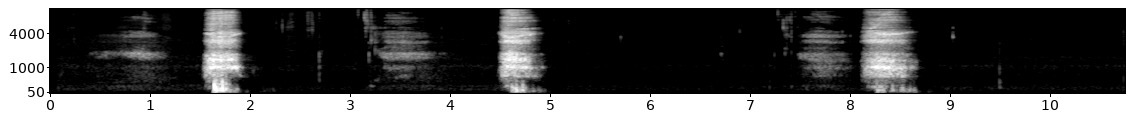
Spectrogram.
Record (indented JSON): {
  "exhalation_length": "10.8 s",
  "exhalation_amplitude": 32767,
  "exhalation_signal_mean_std_ratio": 0.25,
  "survey_phase": "beta (2021-08-13 to 2022-03-07)",
  "age": "18-44",
  "gender": "Female",
  "wearing_mask": "No",
  "symptom_cough_any": true,
  "symptom_onset": "5 days",
  "smoker_status": "Never smoked",
  "respiratory_condition_asthma": false,
  "respiratory_condition_other": false,
  "recruitment_source": "REACT",
  "submission_delay": "2 days",
  "covid_test_result": "Negative",
  "covid_test_method": "RT-qPCR",
  "influenza_a_test_result": "Unknown/Void",
  "influenza_b_test_result": "Unknown/Void"
}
